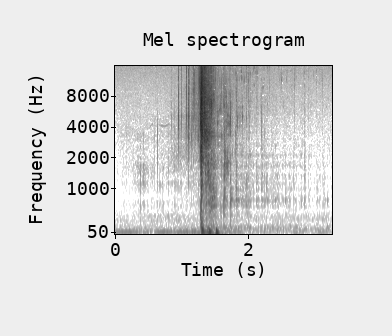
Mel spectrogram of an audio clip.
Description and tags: Very quick Splash and squishy sound
Dirty sounding squishing sound made with an orange being pressed very close to the mic. it instantly explodes. Used for exploding brains.
Long, Splash, blood, brain, dirty, effect, exploding, fruit, gross, slush, sound, splat, splatter, squick, squish, squishy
